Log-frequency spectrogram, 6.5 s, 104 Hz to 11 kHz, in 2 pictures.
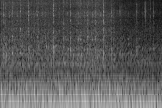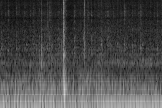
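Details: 1993 Chevy 4.3 L V6 at idle: light quick tick riding on each firing pulse, about three per second; exhaust leak suspected, not confirmed.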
